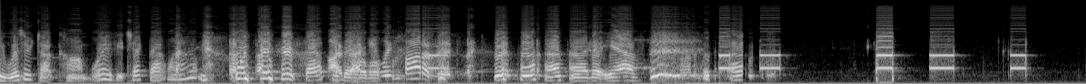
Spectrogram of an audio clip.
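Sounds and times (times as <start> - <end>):
speech: 0.0 - 7.9
laughter: 1.8 - 7.4
short two-pitched electronic tone beeps as callers join a conference call: 8.8 - 10.4.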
